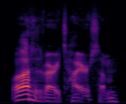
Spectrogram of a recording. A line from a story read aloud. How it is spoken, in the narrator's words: he muttered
